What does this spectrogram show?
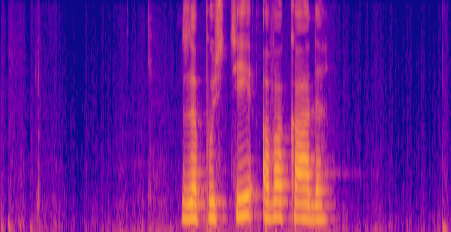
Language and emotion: Russian, neutral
